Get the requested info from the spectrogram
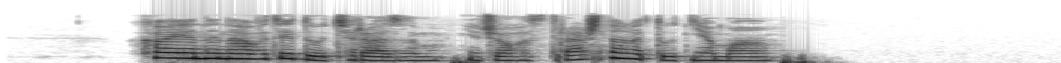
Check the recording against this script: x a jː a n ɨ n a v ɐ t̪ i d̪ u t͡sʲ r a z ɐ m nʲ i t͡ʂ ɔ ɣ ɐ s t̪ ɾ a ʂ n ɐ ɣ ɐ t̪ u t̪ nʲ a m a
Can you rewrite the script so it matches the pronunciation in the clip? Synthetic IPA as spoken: x a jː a n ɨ n a v ɐ t̪ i d̪ u t͡sʲ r a z ɐ m nʲ i t͡ʂ ɔ ɣ ɐ s t̪ ɾ a ʂ n ɐ ɣ ɐ t̪ u t̪ nʲ a m a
